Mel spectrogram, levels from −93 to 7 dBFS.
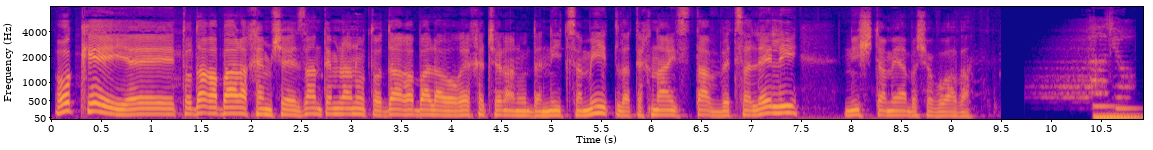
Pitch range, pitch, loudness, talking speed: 115-145 Hz, 125 Hz, -19 LUFS, 100 wpm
